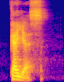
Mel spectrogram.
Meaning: Loose stones, gravel
- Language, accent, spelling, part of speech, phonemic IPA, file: French, France, caillasse, noun, /ka.jas/, LL-Q150 (fra)-caillasse.wav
